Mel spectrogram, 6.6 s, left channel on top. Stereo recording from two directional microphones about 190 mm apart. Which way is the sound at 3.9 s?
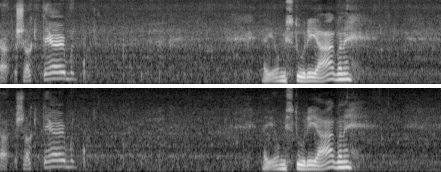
10° right (ahead or behind).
